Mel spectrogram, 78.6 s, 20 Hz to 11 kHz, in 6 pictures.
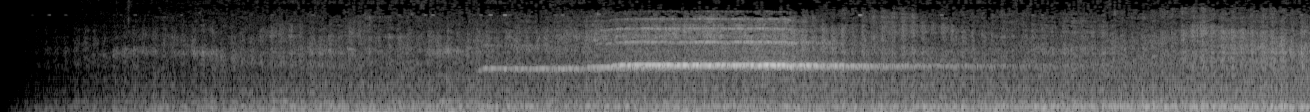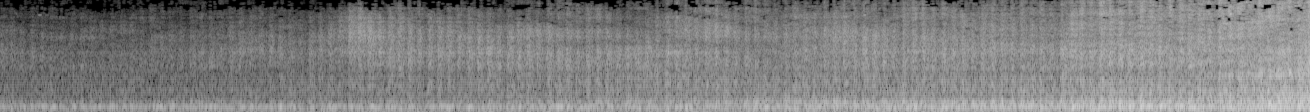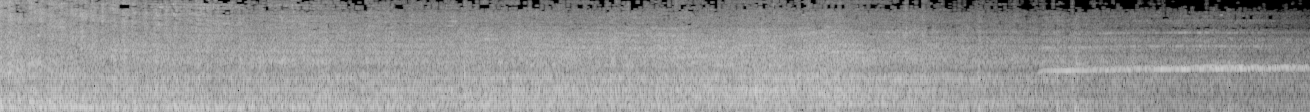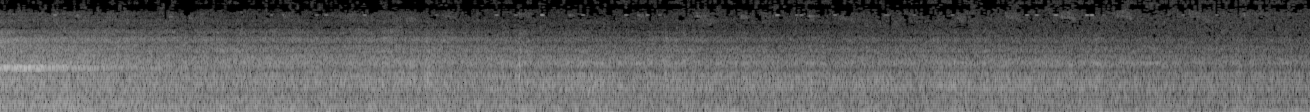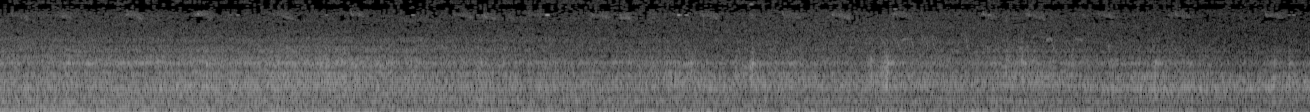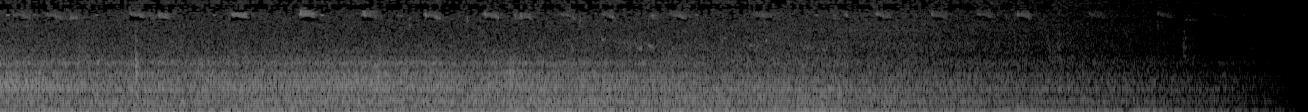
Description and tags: Juna, höyryveturi ohi, vihellys / A steam train, steam locomotive passing, whistle
Höyryveturi (Hr1 No 1004 "Ukko-Pekka") ja vaunut. Lähestyy viheltäen, ohiajo ja etääntyy viheltäen.
Paikka/Place: Suomi / Finland / Karjaa
Aika/Date: 01.06.1985
Steam-train, Finland, Finnish-Broadcasting-Company, Juna, Rail-traffic, Soundfx, Yle, Whistle, Vihellys, Trains, Rautatie, Junat, Railway, Suomi, Train, Tehosteet, Field-Recording, Raideliikenne, Yleisradio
